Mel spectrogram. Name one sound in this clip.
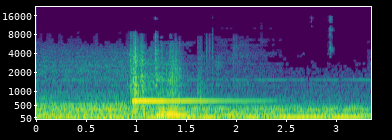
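An elevator bell chimes once with a steady ring.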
